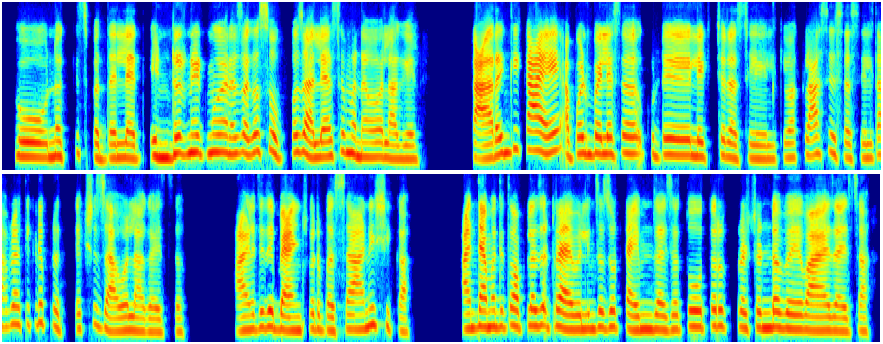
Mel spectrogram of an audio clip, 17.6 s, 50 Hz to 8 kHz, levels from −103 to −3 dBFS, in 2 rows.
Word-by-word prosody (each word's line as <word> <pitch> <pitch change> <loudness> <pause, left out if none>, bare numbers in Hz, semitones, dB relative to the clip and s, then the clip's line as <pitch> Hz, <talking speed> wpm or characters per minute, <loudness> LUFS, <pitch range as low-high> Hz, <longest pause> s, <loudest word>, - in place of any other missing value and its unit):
हो, 220 -2 +2
नक्कीच 230 +4 -4
बदलल्या 205 +1 0
आहेत. 190 - -4
इंटरनेटमुळेना 265 +4 +2
सगळं 275 +1 0
सोपं 275 -2 -3
झालंय 220 -6 +2
असं 235 +5 -4
म्हणावं 220 -4 0
लागेल. 195 -1 -2 0.6
कारण 205 +7 +5
की 330 +4 -3
काय 310 -1 +7
आहे, 290 +3 +5
आपण 255 -1 -1
पहिले 260 -1 +3
असं 260 +1 -1
कुठे 240 0 +1
लेक्चर 220 +1 -2
असेल 195 -1 -3
किंवा 210 0 -6
क्लासेस 250 0 -4
असेल, 205 0 -7
तर - - -2
आपल्याला 275 +2 -4
तिकडे 280 +3 -6
प्रत्यक्ष 225 0 -9
जावं 195 -6 -1
लागायचं 185 -2 -5 0.6
आणि 205 +2 +1
तिथे 245 +1 +1
बेंचवर 210 0 +2
बसा 200 +2 -3
आणि 225 +6 +1
शिका 240 -8 -7 0.6
आणि 225 +1 +3
त्यामध्ये 245 0 +3
तो 270 - -1
आपला 255 +1 0
जर 270 0 -1
ट्रॅव्हलिंगचा 220 -1 +2
जो 245 - -2
टाईम 215 0 +1
जायचा, 215 0 -2
तो 250 0 +2
तर 255 0 0
प्रचंड 235 0 0
वेळ 225 -2 +1
वाया 200 -1 +4
जायचा. 190 0 -2
225 Hz, 175 wpm, -21 LUFS, 205-255 Hz, 0.6 s, काय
